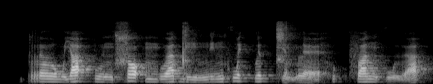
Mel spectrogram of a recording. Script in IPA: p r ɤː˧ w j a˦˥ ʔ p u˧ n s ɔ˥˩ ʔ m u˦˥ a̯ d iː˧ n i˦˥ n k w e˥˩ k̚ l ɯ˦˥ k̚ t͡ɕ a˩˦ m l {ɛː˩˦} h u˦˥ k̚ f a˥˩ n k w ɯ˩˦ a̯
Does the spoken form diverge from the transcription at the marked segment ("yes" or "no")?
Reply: no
